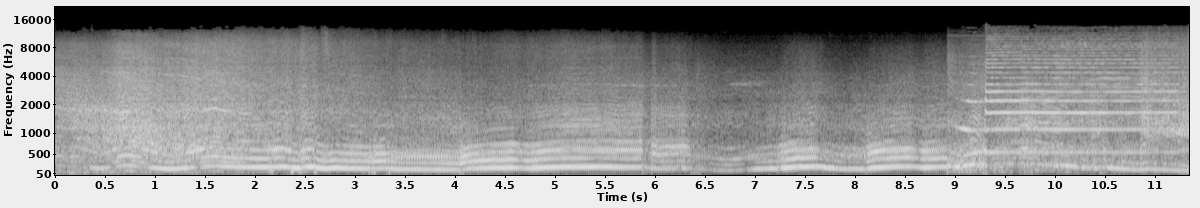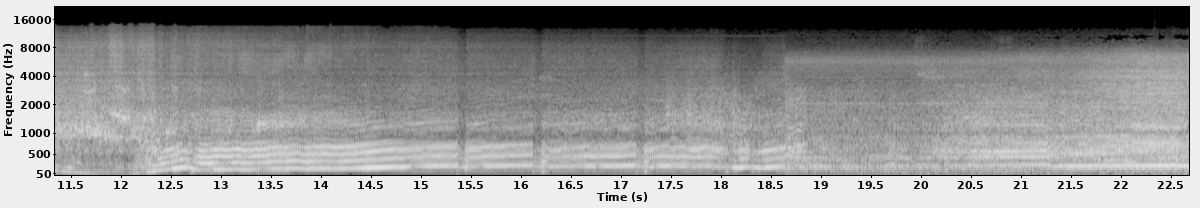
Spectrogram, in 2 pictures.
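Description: A rally car engine roars and revs hard, rising and falling in pitch as it changes gear.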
